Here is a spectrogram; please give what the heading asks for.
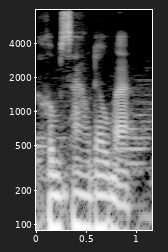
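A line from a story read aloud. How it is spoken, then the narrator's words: Young man, smiling. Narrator (Vietnamese): Người thanh niên khẽ mỉm cười rồi nói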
